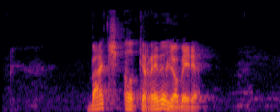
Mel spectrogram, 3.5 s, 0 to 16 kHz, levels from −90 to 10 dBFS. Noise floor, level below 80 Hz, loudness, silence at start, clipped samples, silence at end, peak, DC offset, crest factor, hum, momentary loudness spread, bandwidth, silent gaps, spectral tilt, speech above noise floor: -67 dBFS; -52 dBFS; -20 LUFS; 1.1 s; under 0.1%; 0.95 s; -4 dBFS; under 0.1%; 20 dB; none; 8 LU; 10.5 kHz; none; -6.5 dB/octave; 48 dB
